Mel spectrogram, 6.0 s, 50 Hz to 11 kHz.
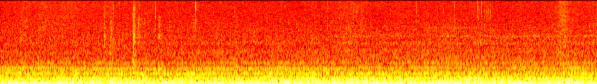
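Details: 2003 Saab 9-5 with newly installed B235R turbo four-cylinder, first winter cold start: deep steady rumble with no misses or knocks, settling into smooth even cold idle; idle slightly fast, owner thinks because cold; runs good.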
